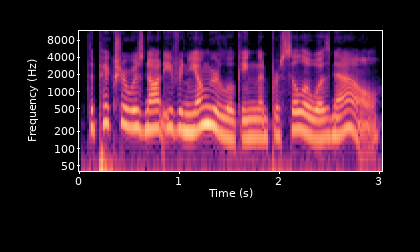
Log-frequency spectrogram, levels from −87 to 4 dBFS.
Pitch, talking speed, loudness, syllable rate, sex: 205 Hz, 215 wpm, -15 LUFS, 6.4 syllables/s, female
